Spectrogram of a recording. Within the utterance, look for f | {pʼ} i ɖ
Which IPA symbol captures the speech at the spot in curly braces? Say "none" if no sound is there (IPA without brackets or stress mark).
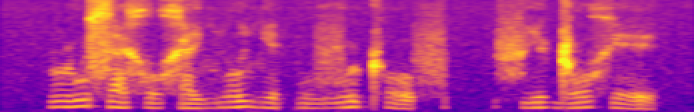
f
